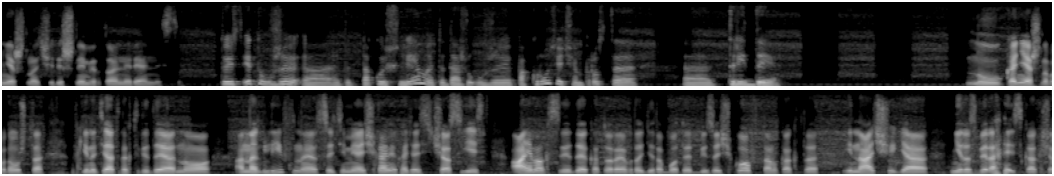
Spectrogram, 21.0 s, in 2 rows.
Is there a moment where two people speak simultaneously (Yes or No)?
No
